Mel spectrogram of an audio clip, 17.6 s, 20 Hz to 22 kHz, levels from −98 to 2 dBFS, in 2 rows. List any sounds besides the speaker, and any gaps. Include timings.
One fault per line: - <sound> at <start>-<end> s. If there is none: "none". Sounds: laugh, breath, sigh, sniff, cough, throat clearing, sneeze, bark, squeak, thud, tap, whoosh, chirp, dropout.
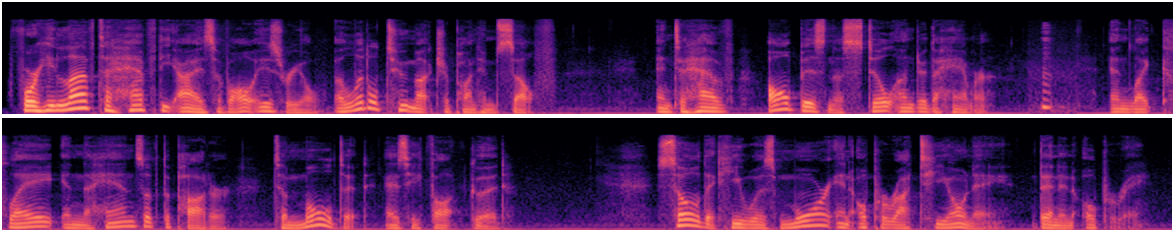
- laugh at 7.8-8.0 s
